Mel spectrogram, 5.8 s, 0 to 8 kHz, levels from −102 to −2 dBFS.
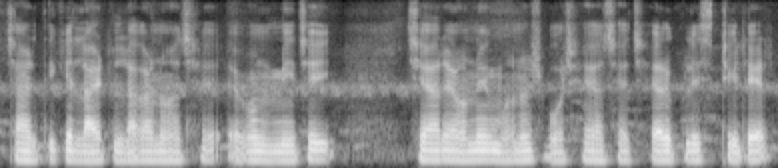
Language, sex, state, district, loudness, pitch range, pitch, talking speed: Bengali, male, West Bengal, Cooch Behar, -17 LUFS, 100-110 Hz, 105 Hz, 165 wpm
